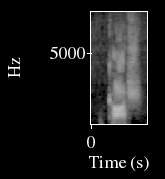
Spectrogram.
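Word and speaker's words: cosh: a hyperbolic cosine and it's written hyperbolic Kosh that's how they pronounce it now okay so what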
